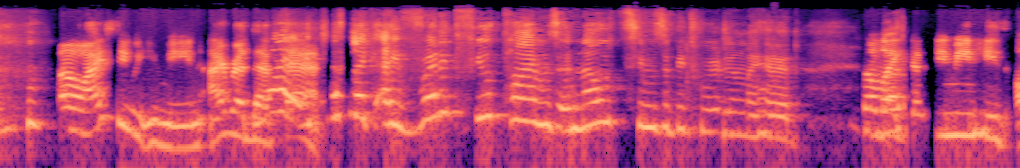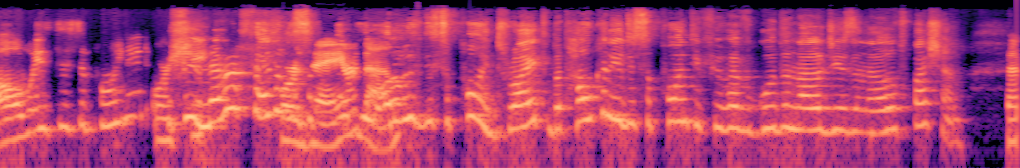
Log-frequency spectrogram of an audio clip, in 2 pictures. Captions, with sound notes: (chuckles) - Oh, I see what you mean, I read that fast. - Yeah, it's just like I read it few times and now it seems a bit weird in my head. - So like does he mean he's always disappointed or she, or they or them. - If he never fails (speaking faintly) you always disappoint, right? But how can you disappoint if you have good analogies and lot of passion?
